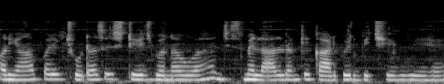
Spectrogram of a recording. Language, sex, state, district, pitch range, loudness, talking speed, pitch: Hindi, female, Uttar Pradesh, Hamirpur, 210-230 Hz, -16 LUFS, 230 wpm, 220 Hz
